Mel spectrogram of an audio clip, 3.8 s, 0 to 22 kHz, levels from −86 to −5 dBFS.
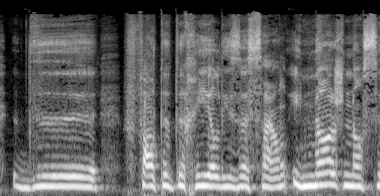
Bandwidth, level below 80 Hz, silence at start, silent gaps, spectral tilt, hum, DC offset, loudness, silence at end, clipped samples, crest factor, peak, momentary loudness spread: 17.5 kHz; -46 dBFS; 0 s; none; -4.5 dB/octave; none; under 0.1%; -13 LUFS; 0 s; under 0.1%; 10 dB; -2 dBFS; 7 LU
